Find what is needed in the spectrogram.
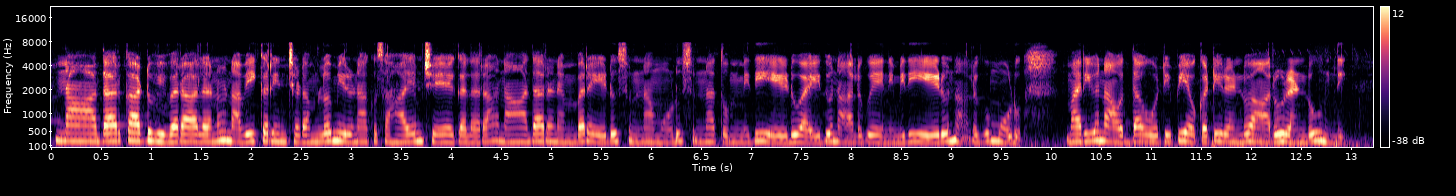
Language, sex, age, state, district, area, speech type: Telugu, female, 18-30, Telangana, Suryapet, urban, read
